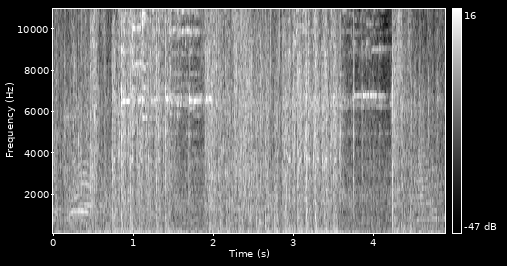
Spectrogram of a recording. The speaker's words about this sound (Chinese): 车内的士兵立刻抓住机会，操控遥控重机枪锁定敌方迫击炮阵地，疯狂扫射火力。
